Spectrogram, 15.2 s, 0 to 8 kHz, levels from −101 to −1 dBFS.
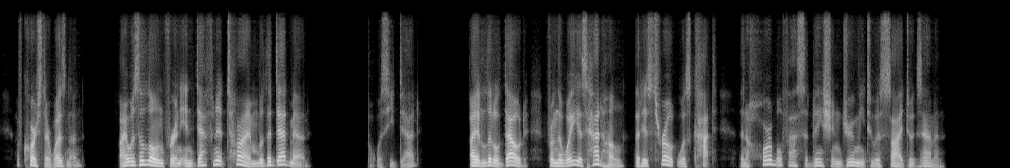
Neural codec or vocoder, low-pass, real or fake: codec, 16 kHz, 0.7 kbps, FocalCodec; 7.2 kHz; fake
